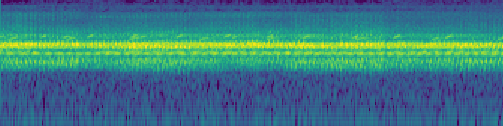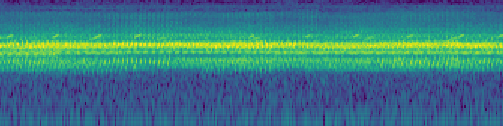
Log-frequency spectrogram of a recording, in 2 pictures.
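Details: Backwater frog chorus running unbroken: countless callers layer rapid pulsed trills into a constant high drone, with short upward chirps scattered across it and no other sounds.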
